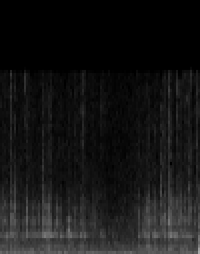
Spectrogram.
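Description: Faint scattered light clicks and taps over a low steady hum.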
